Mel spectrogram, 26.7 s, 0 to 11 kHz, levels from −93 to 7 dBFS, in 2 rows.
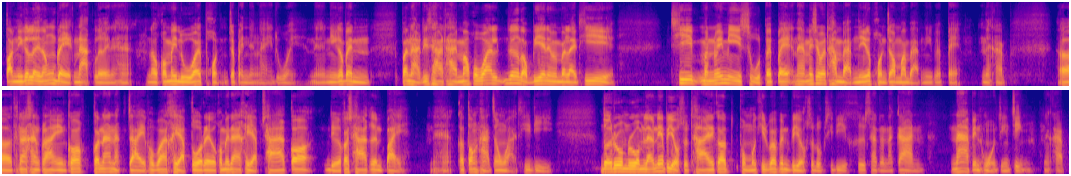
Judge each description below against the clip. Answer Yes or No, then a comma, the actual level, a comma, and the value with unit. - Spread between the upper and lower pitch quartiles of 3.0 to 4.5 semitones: No, average, 4.9 semitones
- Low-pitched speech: Yes, low, 100 Hz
